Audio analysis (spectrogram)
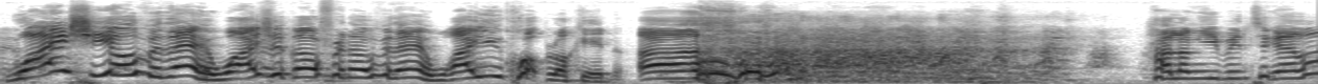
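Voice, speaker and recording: A woman's voice: very high-pitched, very animated, moderate pace, noisy background. A young woman from Barbados performing a cheeky stand-up set in a comedy club, teasing the crowd and laughing through her lines. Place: comedy club, live audience.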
